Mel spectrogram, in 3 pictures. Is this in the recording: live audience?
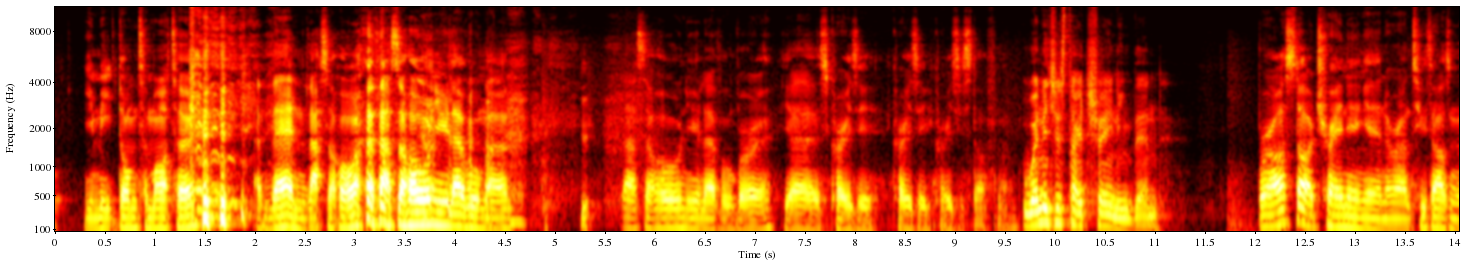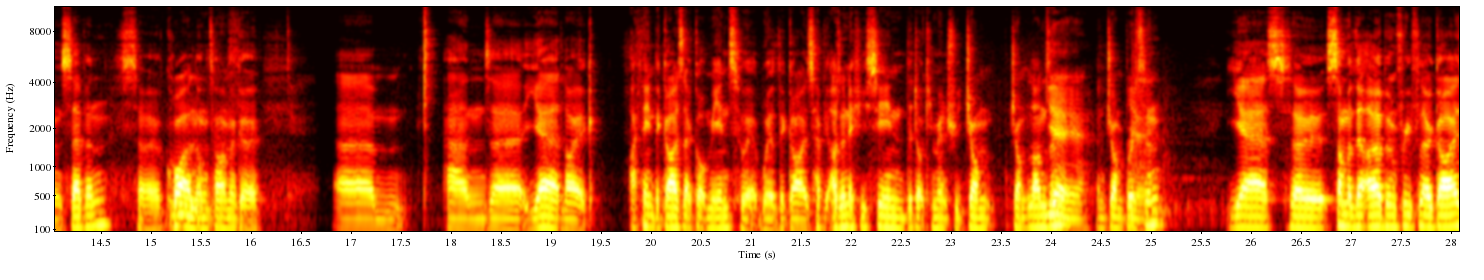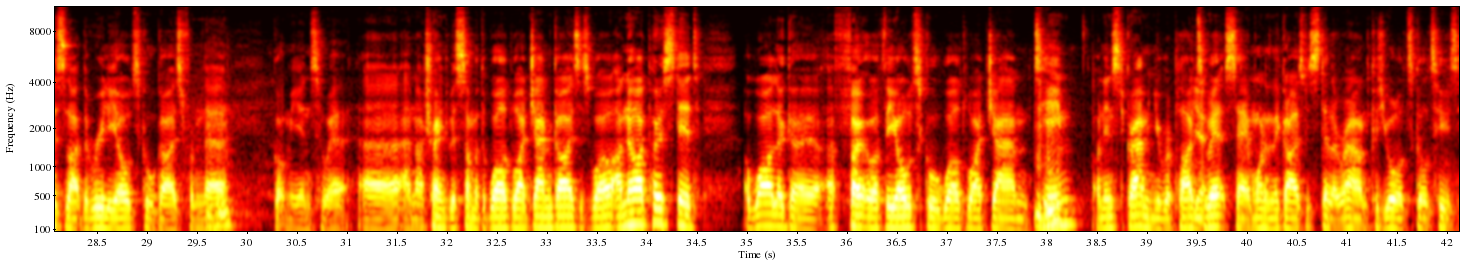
no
